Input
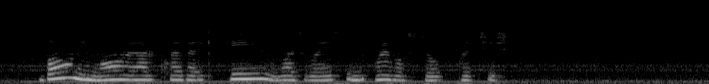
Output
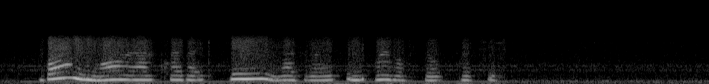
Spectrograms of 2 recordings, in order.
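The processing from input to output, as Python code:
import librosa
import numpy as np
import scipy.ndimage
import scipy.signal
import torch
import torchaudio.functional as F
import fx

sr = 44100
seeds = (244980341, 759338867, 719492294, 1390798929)

y = fx.cvsd(x, sr, bps=16000)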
